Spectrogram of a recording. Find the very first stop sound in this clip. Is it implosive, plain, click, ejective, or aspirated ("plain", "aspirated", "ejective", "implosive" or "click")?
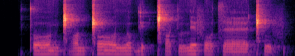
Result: ejective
